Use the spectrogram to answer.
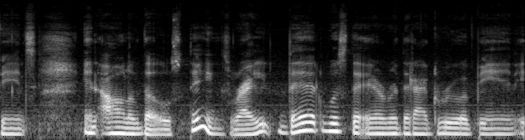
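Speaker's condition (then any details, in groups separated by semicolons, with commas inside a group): No condition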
